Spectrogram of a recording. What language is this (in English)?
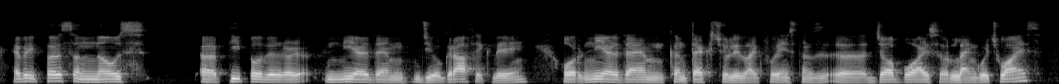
English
